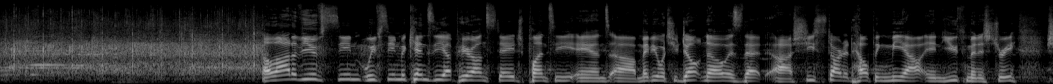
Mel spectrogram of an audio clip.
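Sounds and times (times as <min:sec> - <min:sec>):
audience applause: 0:00.0 - 0:03.8
speech: 0:02.6 - 0:10.5.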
